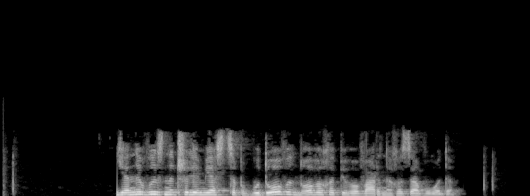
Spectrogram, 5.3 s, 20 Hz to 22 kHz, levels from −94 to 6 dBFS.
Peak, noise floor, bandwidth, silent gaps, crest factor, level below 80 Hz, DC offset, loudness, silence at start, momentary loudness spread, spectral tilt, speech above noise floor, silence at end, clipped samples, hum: -2 dBFS; -87 dBFS; 7.8 kHz; none; 16 dB; -58 dBFS; under 0.1%; -16 LUFS; 1.15 s; 8 LU; -4.5 dB/octave; 72 dB; 0.75 s; under 0.1%; none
